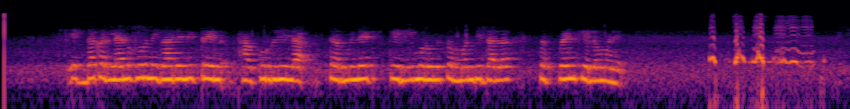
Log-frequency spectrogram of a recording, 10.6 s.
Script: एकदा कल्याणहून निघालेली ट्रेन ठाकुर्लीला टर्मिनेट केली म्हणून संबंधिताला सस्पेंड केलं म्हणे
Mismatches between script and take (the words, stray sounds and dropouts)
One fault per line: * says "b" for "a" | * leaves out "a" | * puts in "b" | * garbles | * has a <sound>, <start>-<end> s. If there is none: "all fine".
* has a bark, 8.8-10.4 s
